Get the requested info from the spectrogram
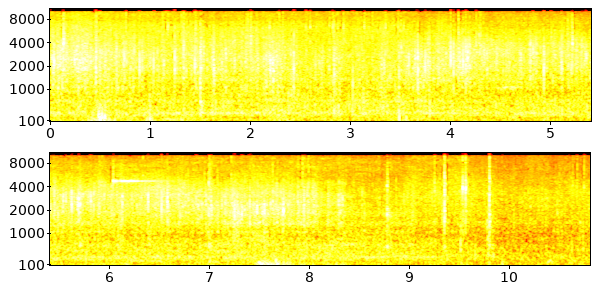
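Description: Mountain-bike tyres crackling over a dirt and gravel road, with small rattles and ticks from the moving bike. The noise eases off near the end.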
